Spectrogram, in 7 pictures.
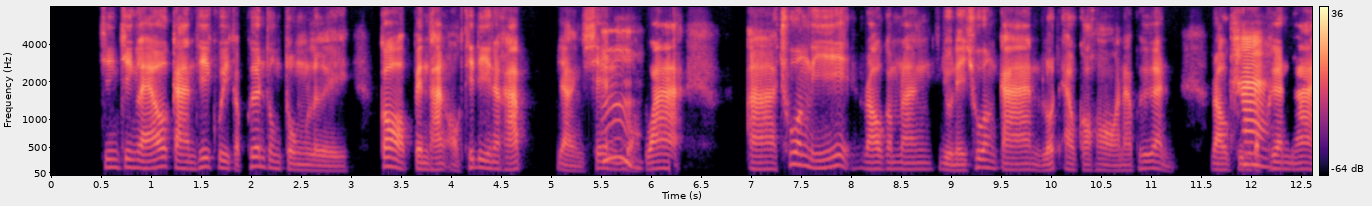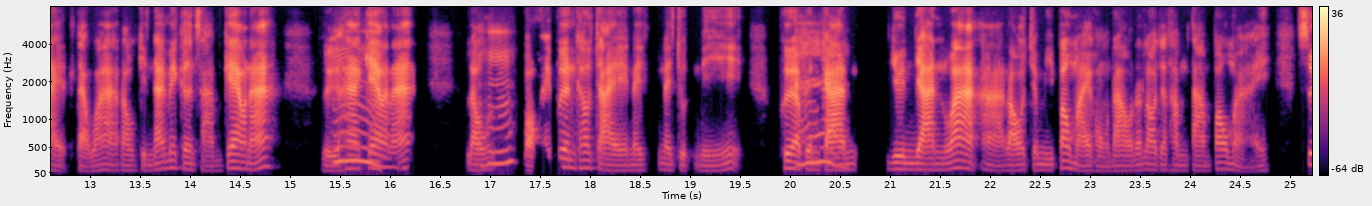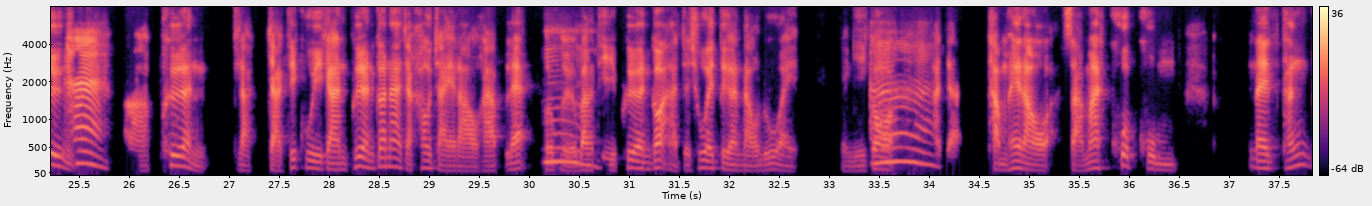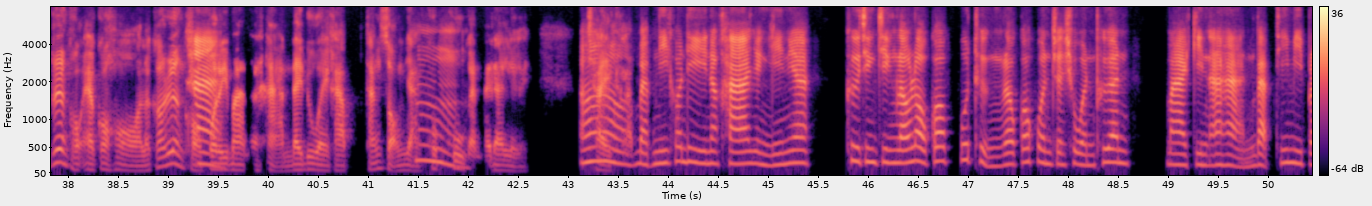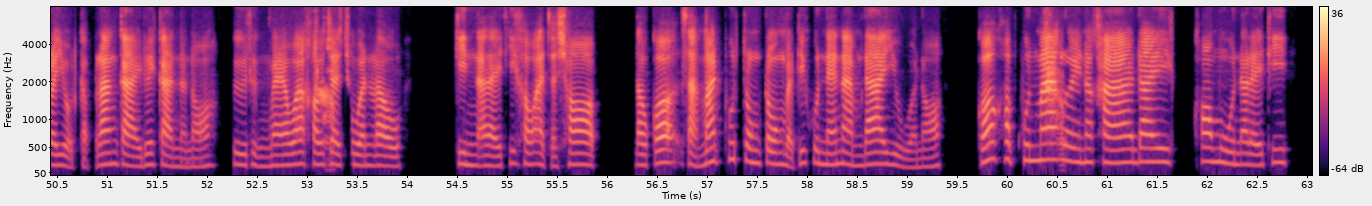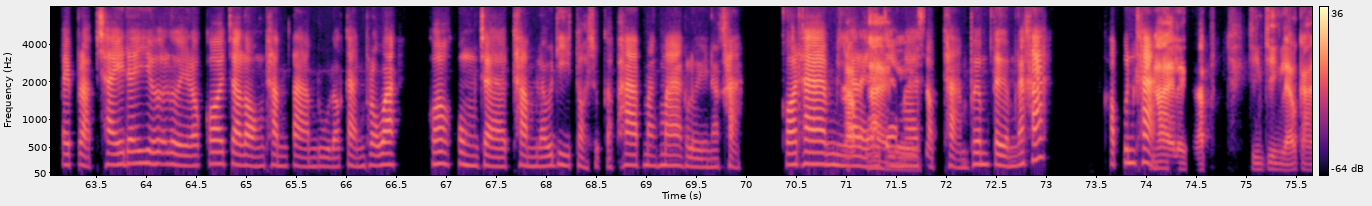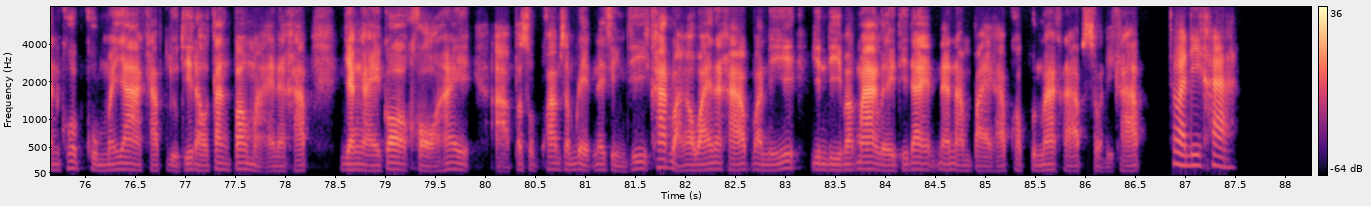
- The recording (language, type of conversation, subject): Thai, advice, ทำไมเวลาคุณดื่มแอลกอฮอล์แล้วมักจะกินมากเกินไป?
- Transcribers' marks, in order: none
